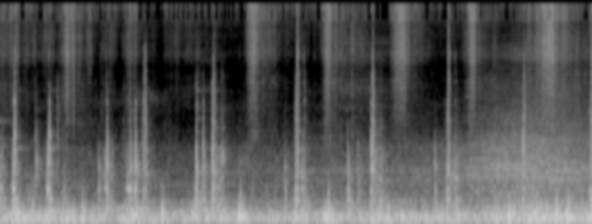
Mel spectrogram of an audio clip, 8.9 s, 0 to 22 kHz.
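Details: 2006 Nissan Frontier: repeated sharp clunks and knocks over a low vehicle rumble. Often mistaken for the transmission, the noise comes from the driveshaft u-joint.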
